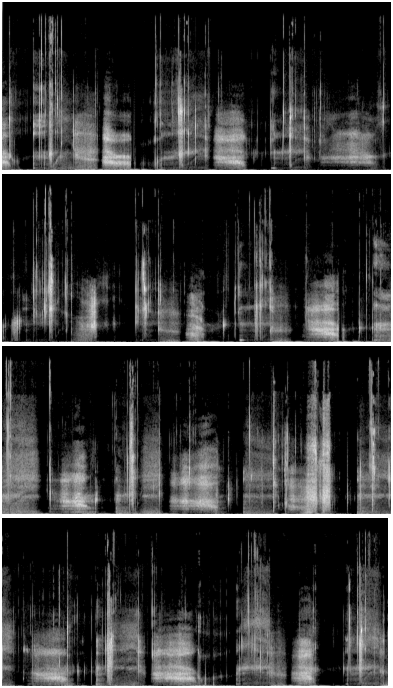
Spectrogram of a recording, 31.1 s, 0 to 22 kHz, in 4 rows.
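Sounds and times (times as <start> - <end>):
wet mouth smacks and clicks: 0.0 - 1.5, 3.0 - 11.2, 12.1 - 14.0, 14.9 - 31.0
breathy exhalations: 15.2 - 31.0.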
